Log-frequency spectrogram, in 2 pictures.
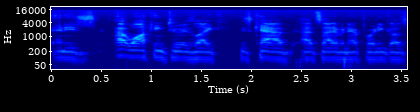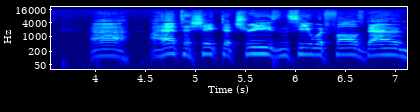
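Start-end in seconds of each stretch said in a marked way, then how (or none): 4.0-7.1 very loud, high, clumsy, put-on bad Irish accent. Retelling what a man said walking to his cab, in a bad Irish accent. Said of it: "that was not a good Irish accent".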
